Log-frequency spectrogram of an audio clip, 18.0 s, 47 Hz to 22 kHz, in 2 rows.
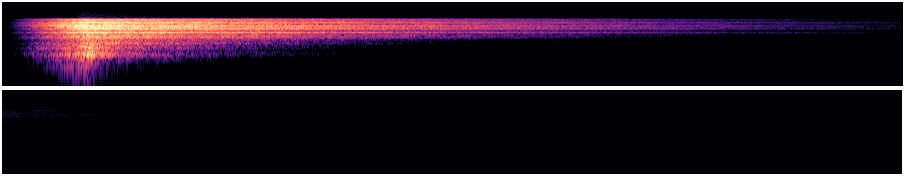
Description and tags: Rev Cymb 5 reverb
Reverse Cymbal
Digital Zero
